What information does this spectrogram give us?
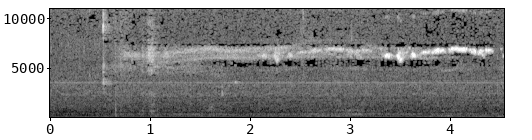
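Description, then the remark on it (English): A thin, high-pitched cricket-like squeak trills steadily and faintly throughout, growing louder into a series of rapid pulsing chirps near the end. No one speaks. “See, I hear that squeaking now, too. That's like crickets or something.”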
